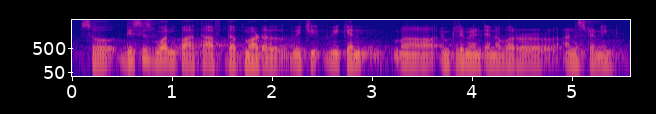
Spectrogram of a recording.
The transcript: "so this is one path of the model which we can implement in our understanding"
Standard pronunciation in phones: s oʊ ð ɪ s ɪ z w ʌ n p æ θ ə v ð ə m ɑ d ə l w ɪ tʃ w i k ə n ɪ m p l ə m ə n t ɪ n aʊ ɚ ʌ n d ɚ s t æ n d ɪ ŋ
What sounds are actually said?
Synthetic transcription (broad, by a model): s oʊ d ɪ s ɪ z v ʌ n p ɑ t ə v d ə m ɑ d ə l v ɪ tʃ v i k ə n ɪ m p l ə m ə n t ɪ n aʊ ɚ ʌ n d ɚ s t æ n d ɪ ŋ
